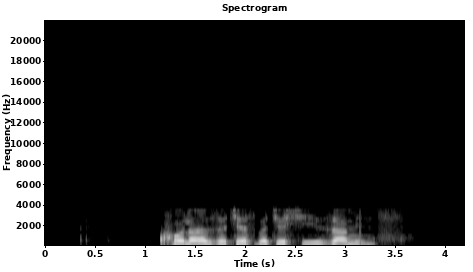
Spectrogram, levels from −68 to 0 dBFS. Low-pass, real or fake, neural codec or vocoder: 3.6 kHz; real; none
